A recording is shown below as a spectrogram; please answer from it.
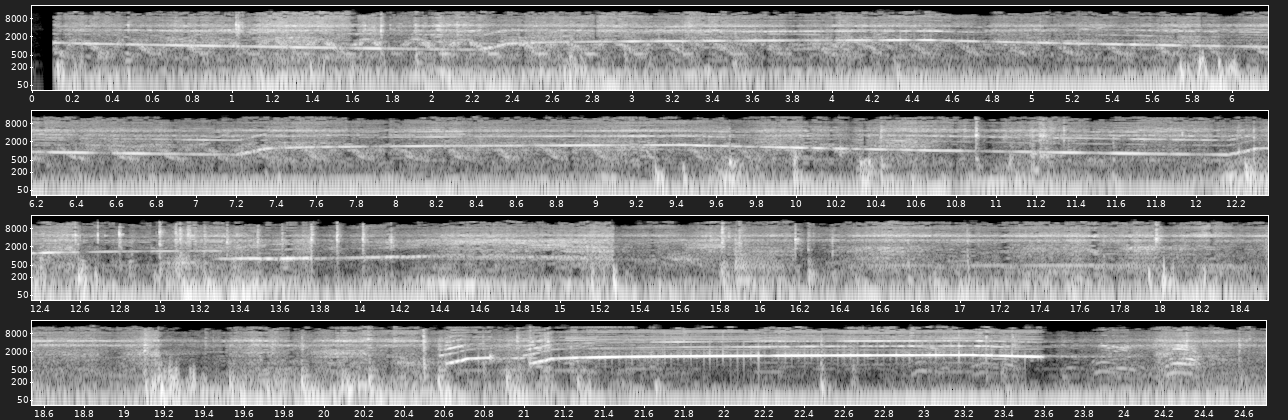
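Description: Police car siren wailing, its pitch sweeping slowly up and down over several seconds per cycle, heard from inside the patrol car over low engine and road rumble. The wail drops out about halfway through and starts again near the end.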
